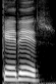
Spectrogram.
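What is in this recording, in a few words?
to Want, Spanish, female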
